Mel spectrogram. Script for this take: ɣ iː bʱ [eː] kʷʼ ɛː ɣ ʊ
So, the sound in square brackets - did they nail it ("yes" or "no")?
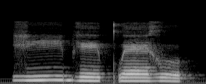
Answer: yes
